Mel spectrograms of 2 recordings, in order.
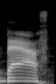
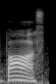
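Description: First: The vowel is a short 'a' sound, as in American English. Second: The vowel is a long 'ah' sound, as in British English. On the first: "which in American English would sound like" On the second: "commonly used words like ask, answer, bath, path"

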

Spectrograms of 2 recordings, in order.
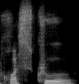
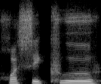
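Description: First: The short middle vowel is dropped. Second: The short middle vowel is kept. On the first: "they'll say hwasku" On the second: "Instead of saying hwasiku"

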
